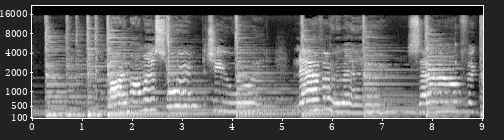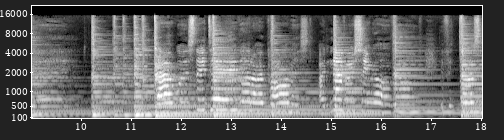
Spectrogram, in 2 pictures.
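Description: Acoustic guitar with a capo strummed in steady chords while a woman sings a slow ballad melody over it.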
